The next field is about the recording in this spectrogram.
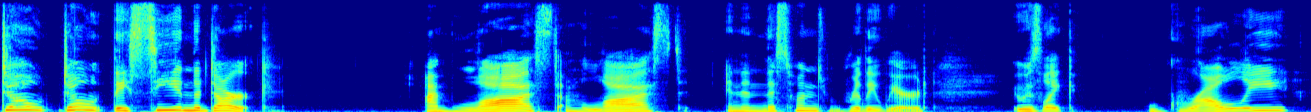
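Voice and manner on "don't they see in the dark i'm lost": mock dramatic yelling, much higher pitch. Retelling what a man said, retelling a dramatic yell. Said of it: "he was also yelling, like, kind of dramatically".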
